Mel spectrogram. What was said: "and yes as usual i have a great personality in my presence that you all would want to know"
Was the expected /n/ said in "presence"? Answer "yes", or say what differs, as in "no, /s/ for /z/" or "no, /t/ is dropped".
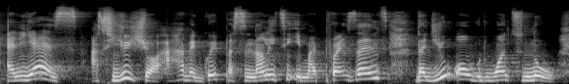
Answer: yes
